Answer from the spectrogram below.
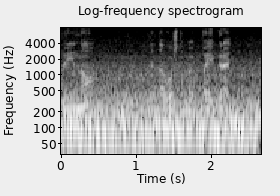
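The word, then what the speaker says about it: Reno: Пишется R-E-N-O, Рено.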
